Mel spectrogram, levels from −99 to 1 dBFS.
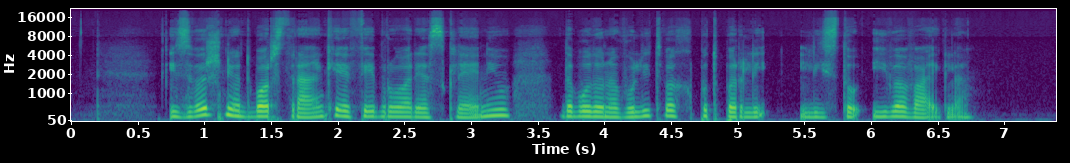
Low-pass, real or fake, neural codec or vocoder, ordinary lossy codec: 19.8 kHz; real; none; Opus, 32 kbps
